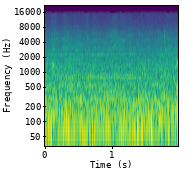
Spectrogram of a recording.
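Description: Steady, even low rumbling background noise with no distinct knocks or tones, like a machine or fan running nearby.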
